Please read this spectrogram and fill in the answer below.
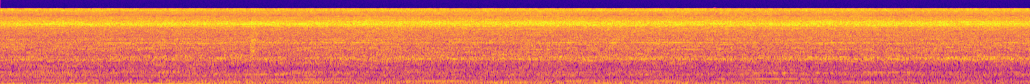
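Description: Steady fan noise with a low rumble underneath, unbroken throughout.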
